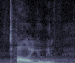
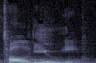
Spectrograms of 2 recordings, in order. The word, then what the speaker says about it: toluene: So this much is toluene, one of the most mispronounced words in chemistry. Even myself, if I'm not careful, I'll say toluene. Toluene is what comes out, but it's toluene, just like nuclear and nuclear.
